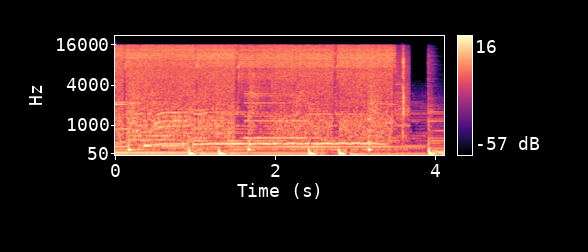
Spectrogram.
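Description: Compressed air hissing steadily out of an aluminium scuba cylinder's valve as the tank is bled down to a lower pressure; the hiss cuts off abruptly near the end.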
